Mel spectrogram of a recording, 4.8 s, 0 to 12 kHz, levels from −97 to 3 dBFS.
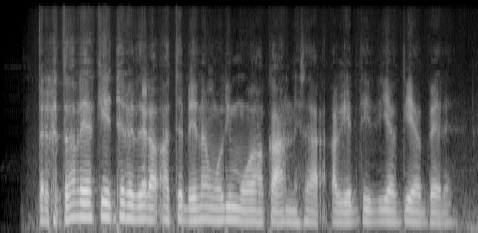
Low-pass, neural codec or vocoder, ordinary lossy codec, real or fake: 10.8 kHz; codec, 16 kHz in and 24 kHz out, 0.6 kbps, FocalCodec, streaming, 2048 codes; none; fake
